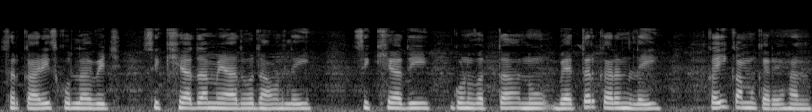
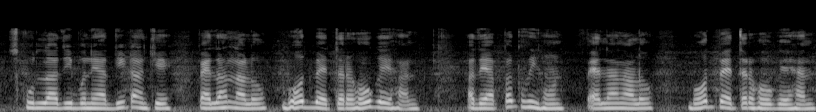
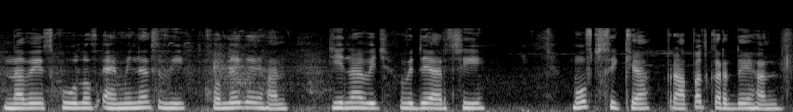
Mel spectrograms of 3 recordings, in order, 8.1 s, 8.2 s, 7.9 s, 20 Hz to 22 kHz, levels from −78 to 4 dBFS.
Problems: background sounds at intervals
